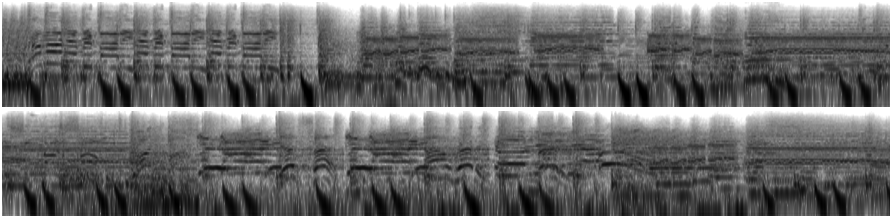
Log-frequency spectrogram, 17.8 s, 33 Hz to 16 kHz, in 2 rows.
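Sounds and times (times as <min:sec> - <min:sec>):
busy continuous musical backing: 0:00.0 - 0:17.7
goats bleating: 0:03.6 - 0:17.7.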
